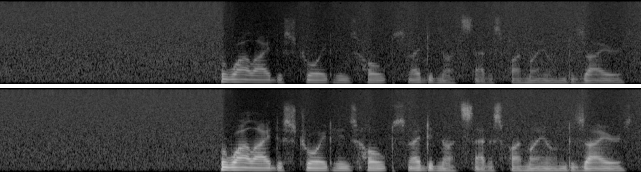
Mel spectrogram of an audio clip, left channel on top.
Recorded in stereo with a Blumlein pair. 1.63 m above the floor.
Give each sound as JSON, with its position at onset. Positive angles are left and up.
{"t": 2.2, "sound": "a man speaking", "azimuth_deg": -60}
